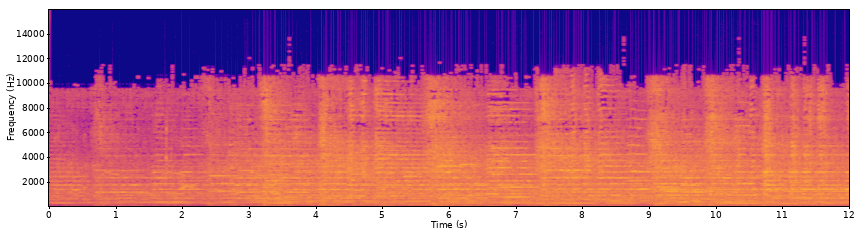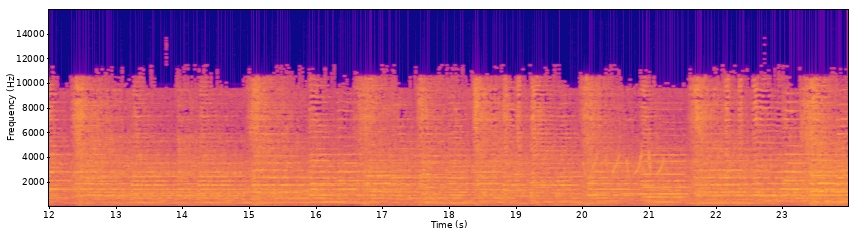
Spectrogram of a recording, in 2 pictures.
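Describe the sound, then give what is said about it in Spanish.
The Spanish national anthem plays over a stadium public address system before a football match, as continuous, full instrumental music holding a steady level throughout. “Va primero nuestro himno, ¿no? Va primero nuestro himno. Se anuncia en la megafonía, va a sonar el himno nacional de España.”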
